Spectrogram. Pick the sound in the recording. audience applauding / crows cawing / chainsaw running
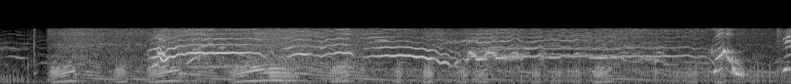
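chainsaw running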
